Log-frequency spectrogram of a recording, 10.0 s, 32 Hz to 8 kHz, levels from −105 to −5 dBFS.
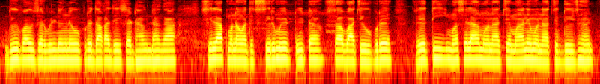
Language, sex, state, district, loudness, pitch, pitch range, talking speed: Halbi, male, Chhattisgarh, Bastar, -21 LUFS, 150 Hz, 145-155 Hz, 155 wpm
